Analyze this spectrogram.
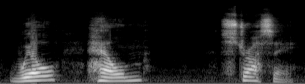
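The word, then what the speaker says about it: Wilhelmstraße: Wilhelm mustache what the this is pronounced wil Helm Strasse a stone's throw down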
